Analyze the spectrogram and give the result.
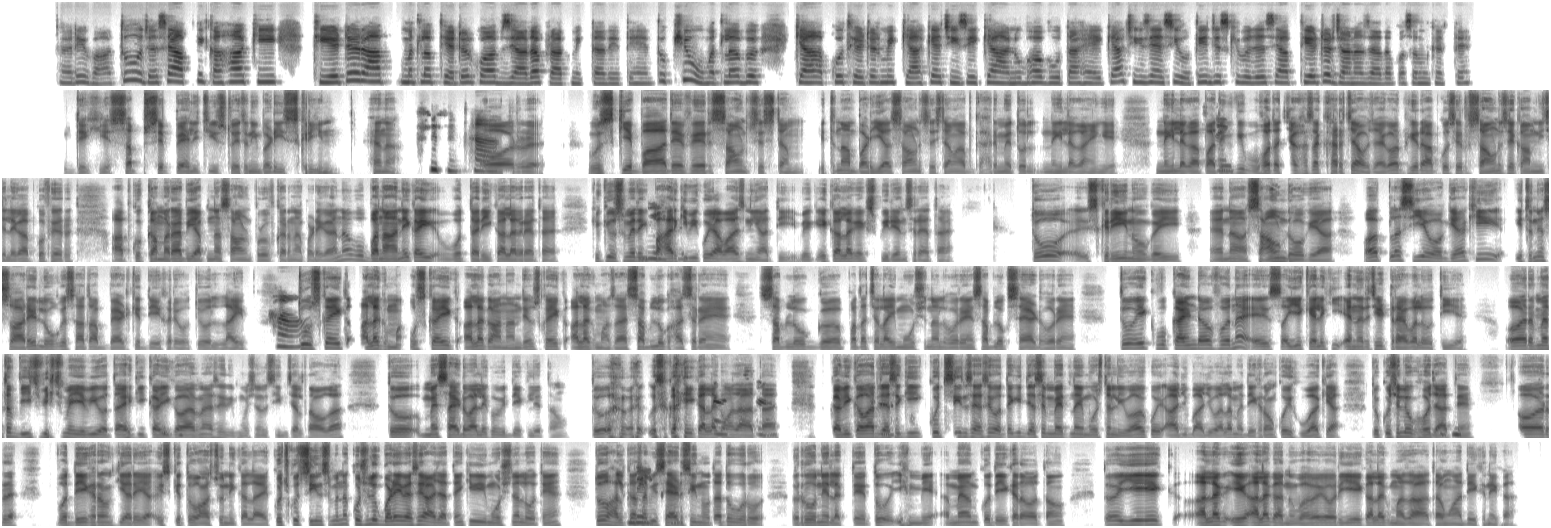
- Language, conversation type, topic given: Hindi, podcast, जब फिल्म देखने की बात हो, तो आप नेटफ्लिक्स और सिनेमाघर में से किसे प्राथमिकता देते हैं?
- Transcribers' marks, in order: chuckle; in English: "साउंड"; in English: "साउंड"; in English: "साउंड"; in English: "साउंड प्रूफ"; in English: "एक्सपीरियंस"; in English: "साउंड"; in English: "प्लस"; in English: "इमोशनल"; in English: "सैड"; in English: "काइंड ऑफ़"; in English: "एनर्जी ट्रैवल"; laughing while speaking: "मैं तो बीच-बीच में"; in English: "इमोशनल सीन"; chuckle; in English: "साइड"; laughing while speaking: "तो उसका एक अलग मज़ा आता है"; in English: "इमोशनल"; chuckle; in English: "इमोशनल"; in English: "सैड सीन"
